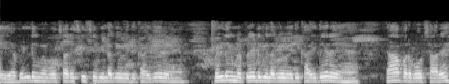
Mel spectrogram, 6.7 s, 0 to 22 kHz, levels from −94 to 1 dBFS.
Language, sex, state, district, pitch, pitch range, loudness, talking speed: Hindi, male, Haryana, Rohtak, 165 Hz, 160-175 Hz, -14 LUFS, 250 wpm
